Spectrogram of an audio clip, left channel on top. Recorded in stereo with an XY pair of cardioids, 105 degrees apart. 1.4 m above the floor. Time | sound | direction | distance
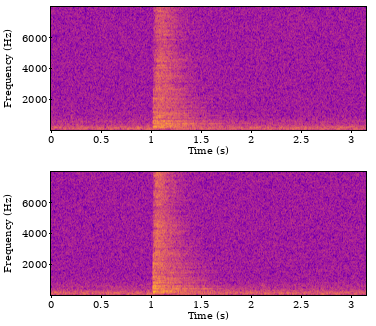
1.0 | a snare drum | 65° right | 1.6 m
